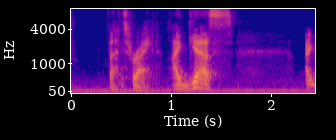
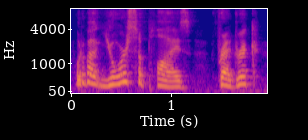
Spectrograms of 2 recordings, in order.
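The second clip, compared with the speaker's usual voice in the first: high squeaky mouse voices, a bit louder; eager little mice asking; 11 semitones higher, 6 dB louder than usual. Acted. Mice pestering Frederick, high and squeaky.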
